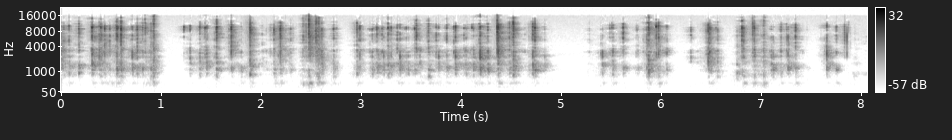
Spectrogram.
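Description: Typing on a computer keyboard: quick runs of key clicks, broken by short pauses about a second in and again past the middle.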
